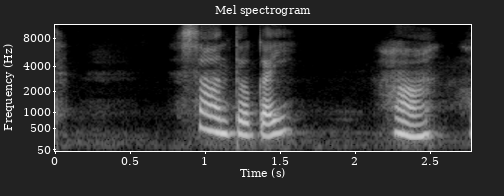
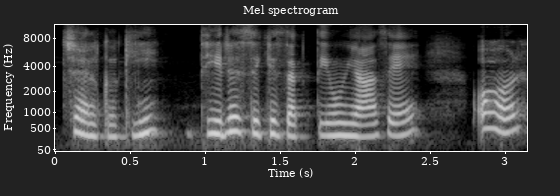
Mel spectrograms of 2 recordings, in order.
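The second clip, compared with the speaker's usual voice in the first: normal talking voice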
